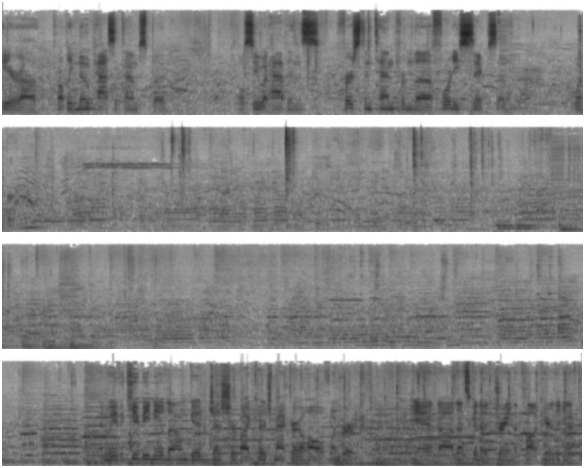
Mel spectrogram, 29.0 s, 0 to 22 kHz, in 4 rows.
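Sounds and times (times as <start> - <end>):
murmur of voices: 0.0 - 29.0
brass band playing: 4.2 - 29.0.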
